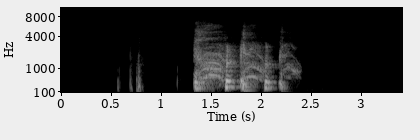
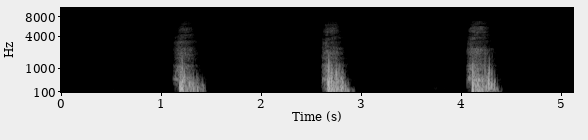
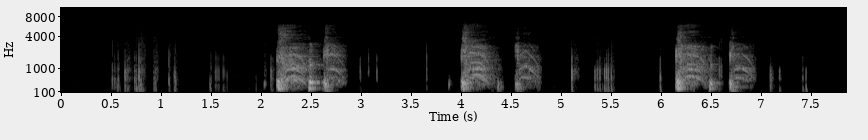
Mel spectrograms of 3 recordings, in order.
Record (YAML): cough_length: 3.4 s
cough_amplitude: 19357
cough_signal_mean_std_ratio: 0.37
exhalation_length: 5.1 s
exhalation_amplitude: 27118
exhalation_signal_mean_std_ratio: 0.26
three_cough_length: 7.9 s
three_cough_amplitude: 13792
three_cough_signal_mean_std_ratio: 0.37
survey_phase: beta (2021-08-13 to 2022-03-07)
age: 45-64
gender: Male
wearing_mask: 'No'
symptom_none: true
smoker_status: Never smoked
respiratory_condition_asthma: false
respiratory_condition_other: false
recruitment_source: REACT
submission_delay: 2 days
covid_test_result: Negative
covid_test_method: RT-qPCR
influenza_a_test_result: Negative
influenza_b_test_result: Negative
